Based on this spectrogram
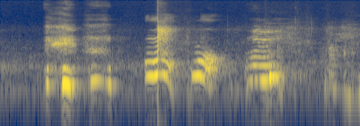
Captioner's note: vocalizing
